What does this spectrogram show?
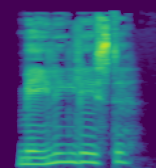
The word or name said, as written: mailingliste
